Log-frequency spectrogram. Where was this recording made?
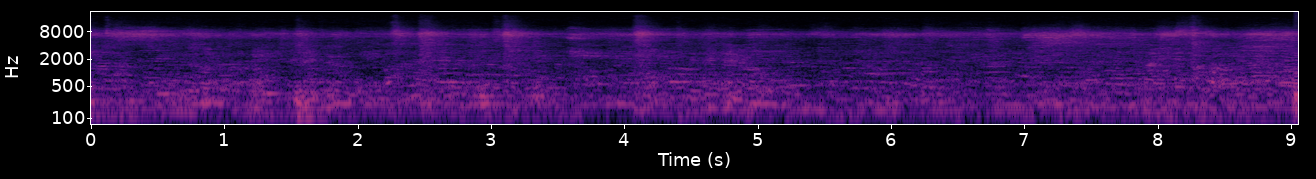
in a cafe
